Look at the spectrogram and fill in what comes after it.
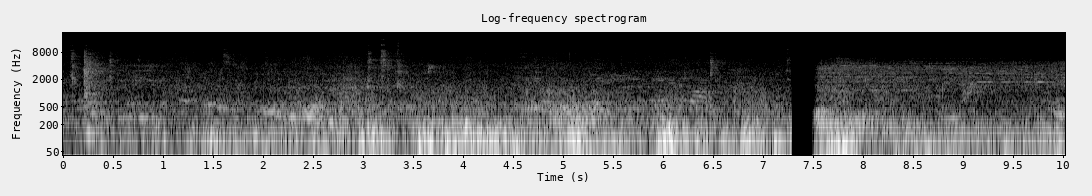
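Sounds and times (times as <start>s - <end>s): wind buffeting microphone: 0.4s - 10.0s.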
